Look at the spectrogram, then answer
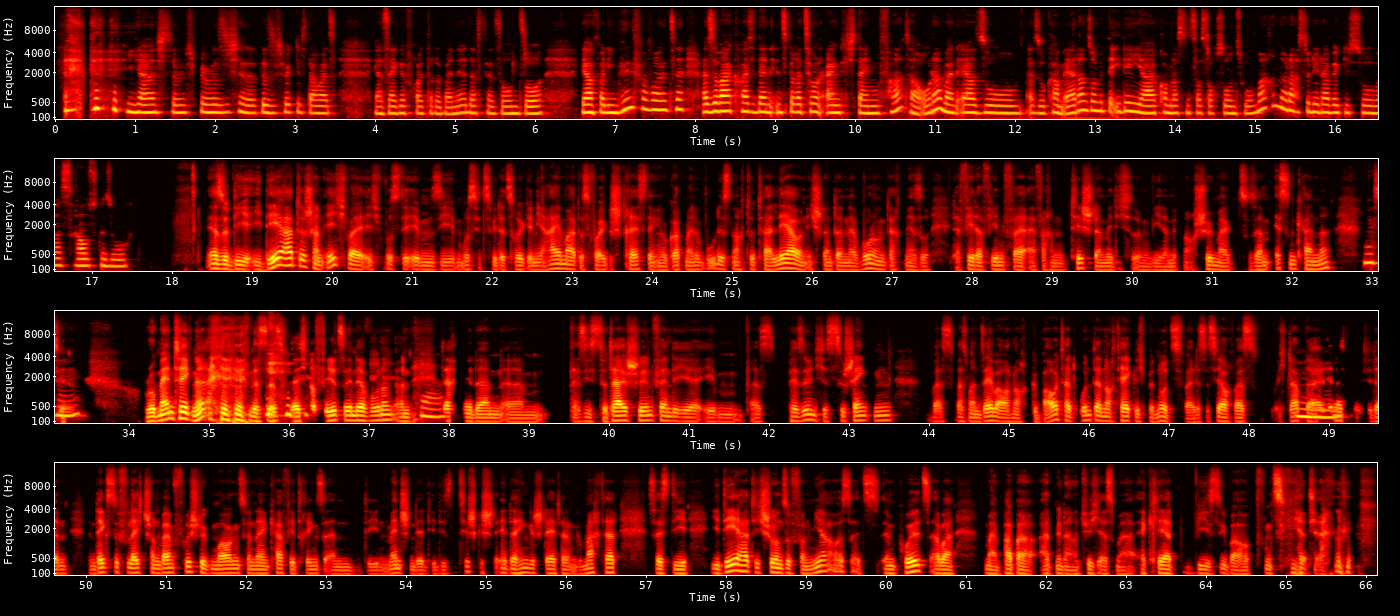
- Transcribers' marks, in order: giggle; giggle; in English: "romantic"; laugh; laughing while speaking: "funktioniert, ja"; giggle
- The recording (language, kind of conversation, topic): German, podcast, Was war dein stolzestes Bastelprojekt bisher?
